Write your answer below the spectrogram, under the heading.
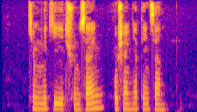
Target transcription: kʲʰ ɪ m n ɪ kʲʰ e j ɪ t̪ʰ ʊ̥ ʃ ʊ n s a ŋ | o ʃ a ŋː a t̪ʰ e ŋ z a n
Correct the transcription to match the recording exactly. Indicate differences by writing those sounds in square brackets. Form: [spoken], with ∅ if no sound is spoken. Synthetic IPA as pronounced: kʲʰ ɪ m n ɪ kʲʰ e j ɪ t̪ʰ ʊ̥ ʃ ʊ n s a ŋ | o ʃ a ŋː a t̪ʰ e ŋ [s] a n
